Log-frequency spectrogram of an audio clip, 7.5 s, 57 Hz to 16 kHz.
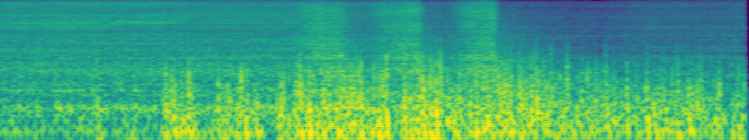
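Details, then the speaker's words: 1959 Buick V8 after a crank-no-start with extremely weak spark, fixed by flipping aftermarket toggle switches that apparently feed two different ignition coils: steady low idle running smoothly under hiss. Normal idle. "Well, she's running. So, switches apparently go to different coils somebody put in here, which is kind of hokey, but opens up."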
